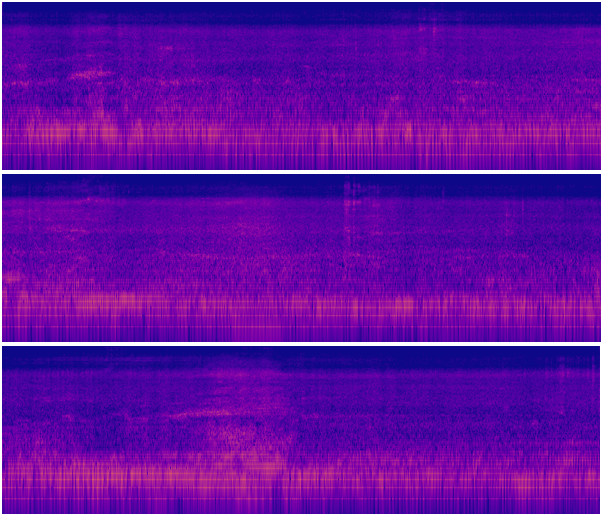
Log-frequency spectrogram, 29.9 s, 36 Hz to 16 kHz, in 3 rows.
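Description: A car driving on a town road: steady engine hum and road noise. A louder swell rises and fades between about 23 and 25 seconds in.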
